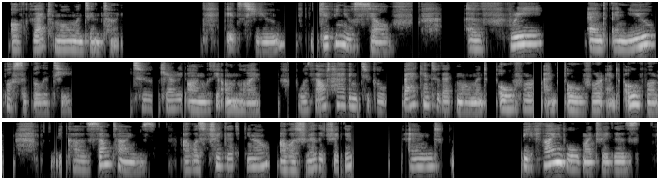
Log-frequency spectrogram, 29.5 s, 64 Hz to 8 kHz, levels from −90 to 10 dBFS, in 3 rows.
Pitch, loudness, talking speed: 175 Hz, -25 LUFS, 105 wpm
